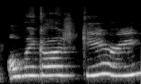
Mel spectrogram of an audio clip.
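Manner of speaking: high, loud squeal of surprise; overjoyed surprise. Real, not acted. Streamer reacting to a friend's super chat, high delighted squeal. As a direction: squeal his name in delight.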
